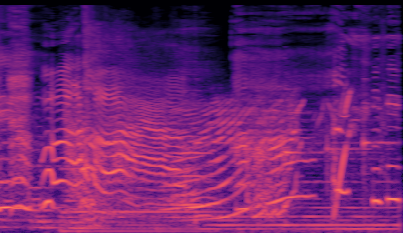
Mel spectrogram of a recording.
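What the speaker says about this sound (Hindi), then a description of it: "ये उन्नी के रोने की आवाज मेरे कान में चुभ रही है।" An animated cartoon baby cries loudly in rising and falling wails, with a short whimpering break and a few bouncy cartoon sound effects near the end.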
